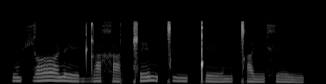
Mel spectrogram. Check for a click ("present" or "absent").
present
